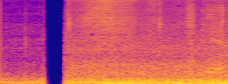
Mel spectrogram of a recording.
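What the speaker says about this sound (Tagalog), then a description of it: "may sasakyan kami at ipag-drive niya ako" Car interior rumble while driving at night, a steady low engine and road drone close by that briefly cuts out and then resumes, with speech present.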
